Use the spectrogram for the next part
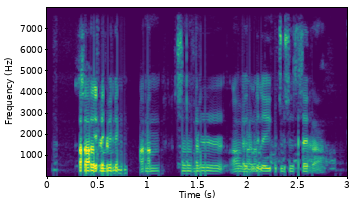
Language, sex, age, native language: Icelandic, male, 13, Icelandic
